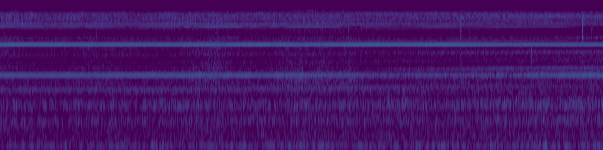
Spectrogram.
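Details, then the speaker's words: Webasto Thermo Top Z/C-D heater bench-tested on direct power, start-up self-check of glow plug, blower and water pump: steady blower whir with faint sparse fuel pump ticking as fuel is delivered; normal heater start-up. "już słychać jak pompa paliwa stuka czyli sprawdziło sobie że wszystko jest w porządku w układzie teraz sobie pyka pompa podaję paliwo na na"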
